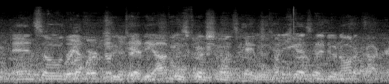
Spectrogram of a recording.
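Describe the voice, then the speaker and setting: A man races through his words at a very fast pace while loud background noise fills the clip. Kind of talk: product demo interview. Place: hall. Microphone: camera far.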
